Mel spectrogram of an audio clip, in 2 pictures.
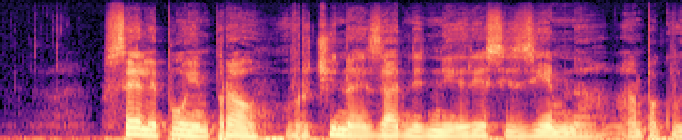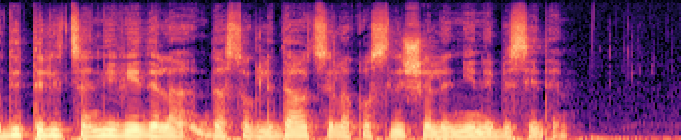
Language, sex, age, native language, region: Slovenian, male, 50-59, Slovenian, Gorenjska region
